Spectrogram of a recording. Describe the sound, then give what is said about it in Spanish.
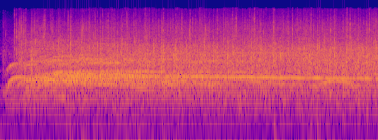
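A large audience applauds in a comedy hall, a dense, loud wash of clapping that starts abruptly and holds steady throughout with no pause. “Bueno, un montón de gente que suena así.”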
